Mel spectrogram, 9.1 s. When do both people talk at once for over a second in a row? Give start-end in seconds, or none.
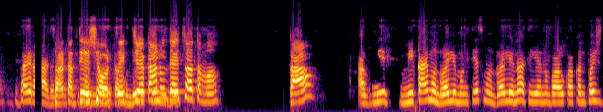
0.8-2.6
